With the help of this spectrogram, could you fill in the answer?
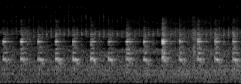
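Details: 2012 Chevy Cruze at idle with a sharp high-pitched squeaking chirp about five times a second in even rhythm; valve cover replaced four months earlier; later found to be two loose spark plugs.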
